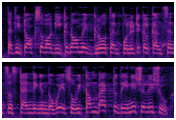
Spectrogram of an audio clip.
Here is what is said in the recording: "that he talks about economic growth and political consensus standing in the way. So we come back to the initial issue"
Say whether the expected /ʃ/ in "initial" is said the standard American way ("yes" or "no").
yes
